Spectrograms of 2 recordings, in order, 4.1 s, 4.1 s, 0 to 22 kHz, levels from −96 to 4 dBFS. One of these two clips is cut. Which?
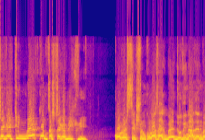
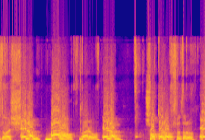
first; 1 cut; at 1.9 s

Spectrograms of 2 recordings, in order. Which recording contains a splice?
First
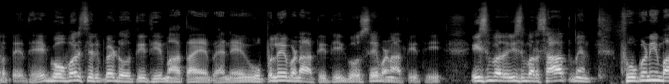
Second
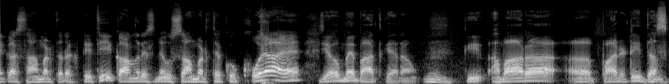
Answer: second; 1 cut; at 3.1 s

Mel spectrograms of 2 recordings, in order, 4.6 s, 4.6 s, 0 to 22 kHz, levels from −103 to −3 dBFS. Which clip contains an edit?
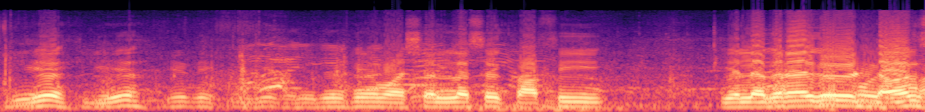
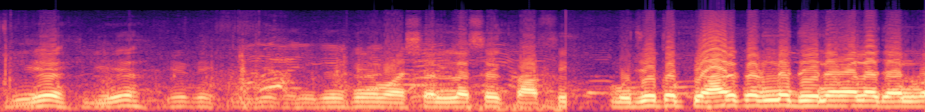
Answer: second; 1 cut; at 2.8 s

